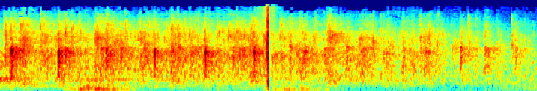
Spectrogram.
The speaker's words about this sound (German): Lass uns nochmal einen Applaus geben für Jesus.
